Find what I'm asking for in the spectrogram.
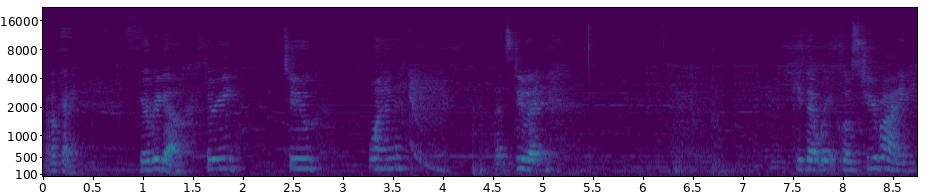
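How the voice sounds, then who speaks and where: A woman's voice: fairly high pitch, fairly even intonation, takes it slowly, pauses often, a little mellow. A woman fitness instructor leading a dumbbell workout, giving upbeat cues and countdowns. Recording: echoey room, mic at a distance, faint music. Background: faint background music.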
